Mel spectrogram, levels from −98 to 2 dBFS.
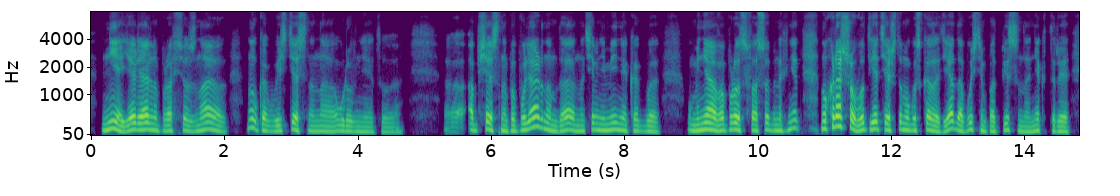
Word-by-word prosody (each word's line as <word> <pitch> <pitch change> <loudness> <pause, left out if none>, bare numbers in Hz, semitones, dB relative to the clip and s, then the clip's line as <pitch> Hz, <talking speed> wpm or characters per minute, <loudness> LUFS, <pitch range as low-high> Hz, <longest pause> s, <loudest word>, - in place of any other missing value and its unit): не 155 -1 +3
я 145 +6 +4
реально 160 -1 +4
про 135 0 -2
всё 140 +2 -5
знаю, 135 -2 -1 0.3
ну 205 -3 -2
как 145 -4 -1
бы 125 +1 -3
естественно 130 -1 -2
на 125 -1 -4
уровне 120 -3 -4
этого, 110 0 -11 0.6
а, 115 0 -12
общественно 145 -2 0
популярном, 155 - +2
да, 145 +4 +1
но 130 0 -3
тем 155 +4 -4
не 145 - 0
менее 150 -1 0
как 135 0 -5
бы 125 -2 -3 0.4
у 140 - -11
меня 150 +3 +4
вопросов 145 +1 +1
особенных 140 -2 -2
нет. 185 +3 -5 0.3
Ну 180 0 +2
хорошо, 230 -4 +5
вот 150 +4 +1
я 175 +2 +4
тебе 160 -3 +1
что 150 +4 -5
могу 145 -3 0
сказать. 135 -5 0
Я 160 +8 +4
допустим 140 -1 -1
подписан 125 +3 -4
на 115 - -4
некоторые 120 -2 -3
140 Hz, 165 wpm, -22 LUFS, 125-160 Hz, 0.6 s, хорошо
